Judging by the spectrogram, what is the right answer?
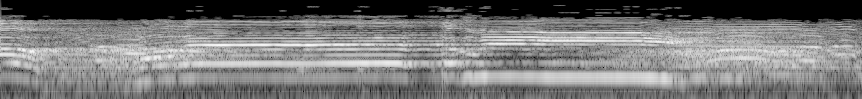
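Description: A large religious gathering roars a loud, unified chanted response to a Nara-e-Takbir call at a Sirat-un-Nabi event in Tibba, the massed voices swelling together, holding for a few seconds, then fading.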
